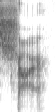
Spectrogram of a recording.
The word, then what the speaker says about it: Char: Artemis, it's actually pronounced like neither. It's Char. As if it were spelled with an SH. Maybe even just a single one, yeah.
